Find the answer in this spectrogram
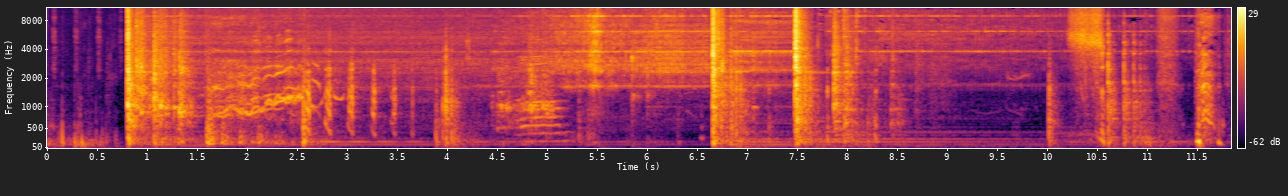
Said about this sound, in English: A hammer. I think you broke your microphone. How did that... I took a fucking hammer and destroyed the egg timer.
